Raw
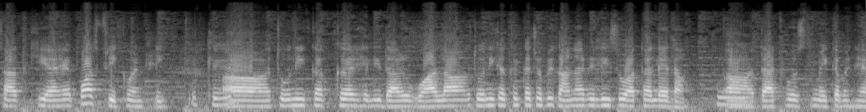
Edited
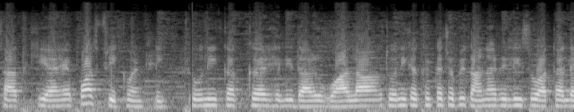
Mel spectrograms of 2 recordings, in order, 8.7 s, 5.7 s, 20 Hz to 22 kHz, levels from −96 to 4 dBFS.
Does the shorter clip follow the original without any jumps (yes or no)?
no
